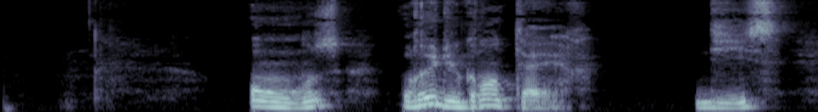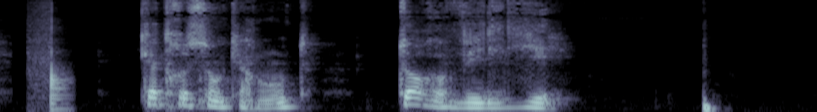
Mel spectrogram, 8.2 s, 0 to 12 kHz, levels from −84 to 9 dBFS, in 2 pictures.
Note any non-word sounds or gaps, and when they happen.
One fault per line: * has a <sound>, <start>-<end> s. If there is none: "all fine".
* has a thud, 4.2-4.5 s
